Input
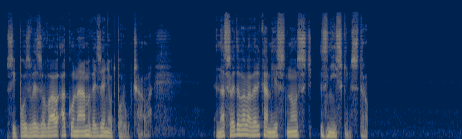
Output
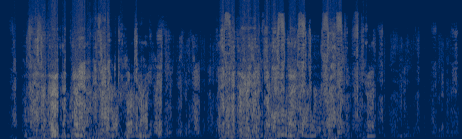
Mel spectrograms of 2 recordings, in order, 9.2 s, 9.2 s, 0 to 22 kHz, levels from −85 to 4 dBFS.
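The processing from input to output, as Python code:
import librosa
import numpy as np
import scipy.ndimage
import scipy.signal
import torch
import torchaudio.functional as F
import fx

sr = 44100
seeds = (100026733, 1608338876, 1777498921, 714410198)

p1 = fx.chorus_voices(x, sr, voices=4, hz=1.0, base_ms=12, depth_ms=3.0, mix_pct=55)
p2 = fx.quant_float(p1, sr, bits=2)
p3 = p1 + (p2 * librosa.db_to_amplitude(-10.0))
p4 = fx.low_shelf(p3, sr, hz=490.0, db=-9.5)
p5 = fx.transient(p4, sr, attack_db=-6, sustain_db=-10)
p6 = fx.low_shelf(p5, sr, hz=100.0, db=-9.5)
p7 = p6 + fx.echo_stepped(p6, sr, ms=763, hz=280.0, octaves=1.4, feedback_pct=70, wet_db=-3.5, dry=0)
p8 = fx.spec_gate(p7, sr, threshold_db=-20, keep='weak')
p9 = fx.attack_slew(p8, sr, db_per_s=170.0)
y = p9 * librosa.db_to_amplitude(10.0)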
